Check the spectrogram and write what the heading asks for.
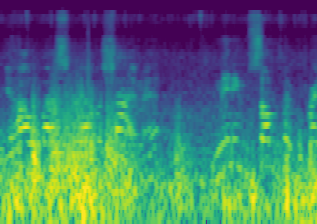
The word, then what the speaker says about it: Yahweh: But in his purest, in pure form, the Father's name is Yahweh and his Son's name is Yahweh Shai. That's in the purest form of Hebrew. And that's the true pronunciation of the names of the Father and the Son.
